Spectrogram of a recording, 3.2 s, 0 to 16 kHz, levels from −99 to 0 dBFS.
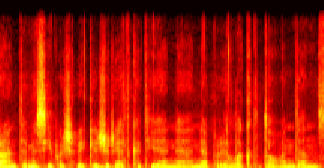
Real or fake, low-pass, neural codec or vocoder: real; 14.4 kHz; none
